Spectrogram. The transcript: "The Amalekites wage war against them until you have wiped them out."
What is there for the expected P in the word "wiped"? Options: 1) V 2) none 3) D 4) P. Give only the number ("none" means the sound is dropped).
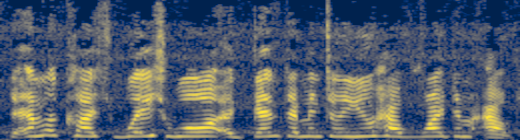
2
